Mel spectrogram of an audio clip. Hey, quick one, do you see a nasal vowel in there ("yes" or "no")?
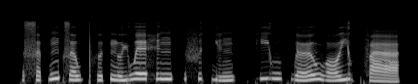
no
